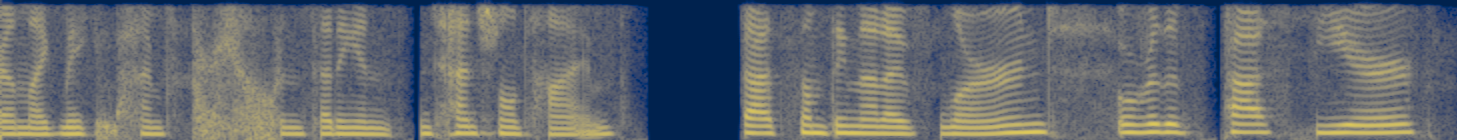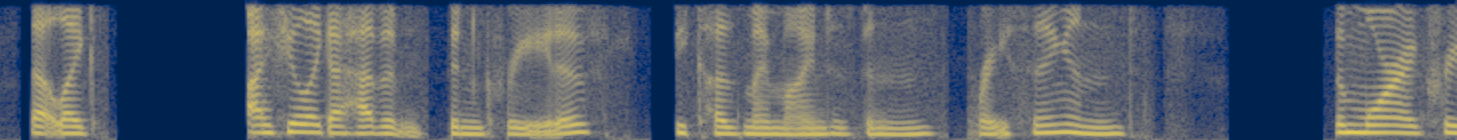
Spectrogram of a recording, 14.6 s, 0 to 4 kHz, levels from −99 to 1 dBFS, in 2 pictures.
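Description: From 0.48 to 8.52 s, after "and like", the speech is chopped by the voice detector. It likely kept switching transmission off, so about 3.1 s became comfort noise.

From 9.42 to 10.66 s, after "I feel like I", comfort noise replaces the background. The real room sound likely gave way to a smoother synthetic noise.

At 9.8 s and from 12.02 to 12.18 s, after "my mind has been", the voice detector drops sound. Speech likely cuts briefly to steady noise or near silence.

From 13.0 to 14.5 s, the chopping returns, with about 1 s likely swapped for comfort noise.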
